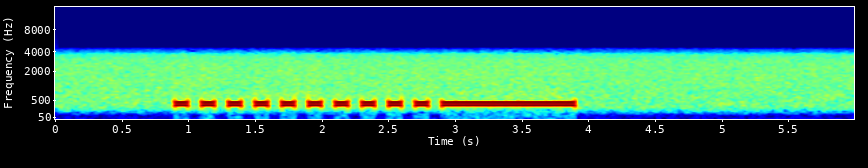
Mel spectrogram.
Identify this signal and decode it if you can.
Telephone call progress tone (North American plan), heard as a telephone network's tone, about 350, 440 Hz, 0.1 s on and 0.1 s off. Stutter dial tone.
